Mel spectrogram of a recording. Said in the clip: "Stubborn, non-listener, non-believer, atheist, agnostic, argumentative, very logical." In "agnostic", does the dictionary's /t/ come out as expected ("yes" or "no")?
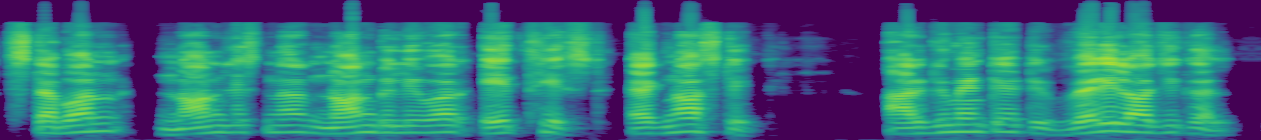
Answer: yes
